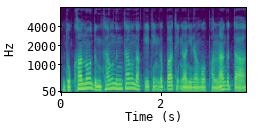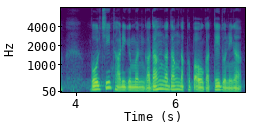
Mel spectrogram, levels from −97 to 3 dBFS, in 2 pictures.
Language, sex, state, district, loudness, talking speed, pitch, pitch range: Garo, male, Meghalaya, West Garo Hills, -17 LUFS, 120 wpm, 105 Hz, 95-130 Hz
